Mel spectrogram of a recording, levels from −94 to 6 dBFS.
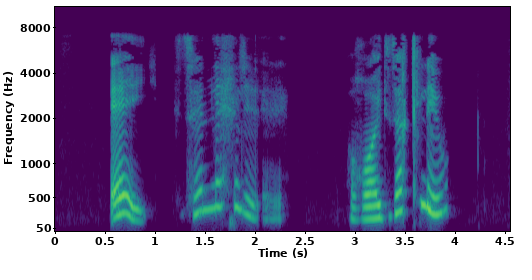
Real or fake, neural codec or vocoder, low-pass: real; none; 7.2 kHz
